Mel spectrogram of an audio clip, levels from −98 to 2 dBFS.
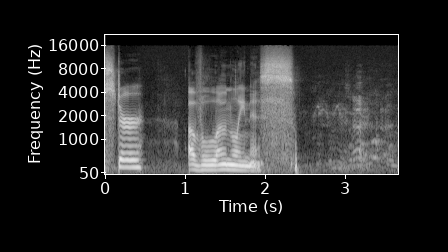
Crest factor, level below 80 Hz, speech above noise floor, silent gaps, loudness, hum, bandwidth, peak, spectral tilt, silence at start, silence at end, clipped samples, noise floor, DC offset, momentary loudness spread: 16 dB; -54 dBFS; 33 dB; none; -13 LUFS; none; 16 kHz; 0 dBFS; -3.5 dB/octave; 0 s; 0.25 s; under 0.1%; -45 dBFS; under 0.1%; 22 LU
